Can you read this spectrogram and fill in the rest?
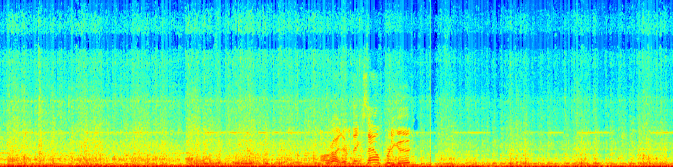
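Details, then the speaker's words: Boosted Fox-body Mustang first start after repair of over-boost damage, everything torqued, cranked with coil unplugged then fired: deep steady rumble with a few quick revs that pick up and settle cleanly; normal running. "we're gonna spin the car over and then we'll plug the Kolo we're gonna try to fire it up and see"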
